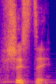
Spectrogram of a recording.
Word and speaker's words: wszyscy: the hell they want, in Polish you simply pronounce each sound one after another and you get the word. W, sz, I, sy, cy, I.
